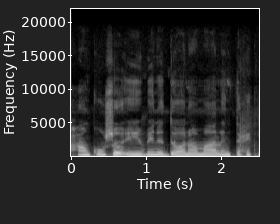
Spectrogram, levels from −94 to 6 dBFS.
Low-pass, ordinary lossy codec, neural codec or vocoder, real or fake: 19.8 kHz; none; none; real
